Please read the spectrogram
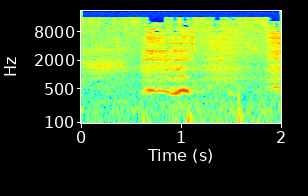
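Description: A girl crying quietly: a gasping breath and a short wavering whimper about halfway through, with a couple of soft low thumps after it.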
